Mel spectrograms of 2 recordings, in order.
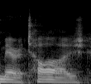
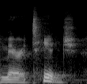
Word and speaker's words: Meritage: you can't call it Meritage. It's not French. It's American. It's extremely North American. So you have to say it with that hard G, Meritage.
